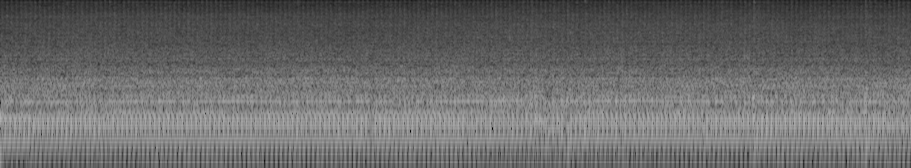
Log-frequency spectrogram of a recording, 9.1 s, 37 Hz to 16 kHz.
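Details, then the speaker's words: 1970s Massey Ferguson MF-12 garden tractor, Tecumseh 12 hp single-cylinder, freshly running after the cracked head was replaced: steady thumping about three a second but slightly uneven, idle not settled; owner suspects the carb. "Doesn't quite like to idle yet, but might have to go through the carb."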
